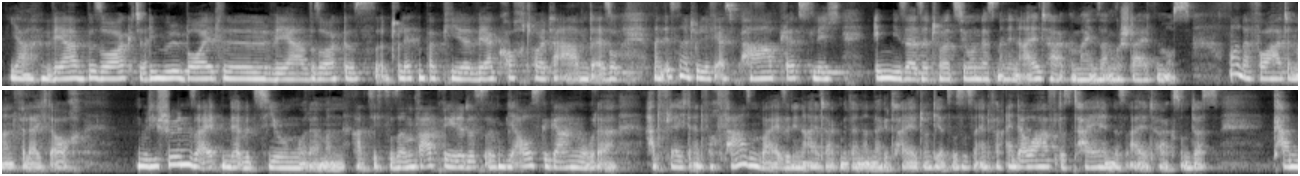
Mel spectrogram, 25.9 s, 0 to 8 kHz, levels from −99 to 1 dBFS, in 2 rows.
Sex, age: female, 20-39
